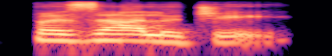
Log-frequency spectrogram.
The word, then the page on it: posology: Indian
